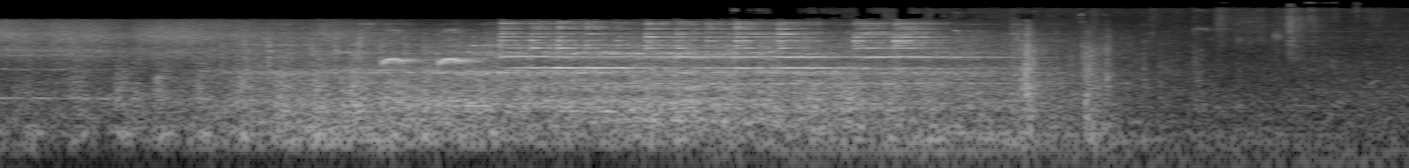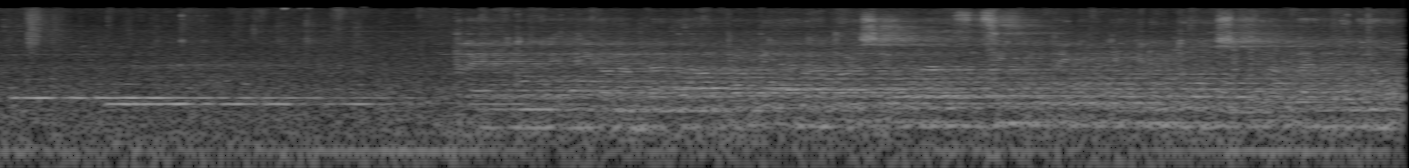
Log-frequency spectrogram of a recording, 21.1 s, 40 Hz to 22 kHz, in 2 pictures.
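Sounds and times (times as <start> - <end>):
train running past on the rails: 0.0 - 21.1.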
